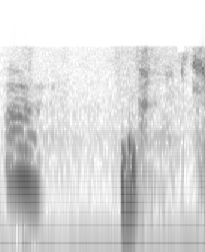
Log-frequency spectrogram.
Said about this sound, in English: Yeah, that's Harry. He wants to leave the room. Like, I've been here long enough. Human, let me out. Funny. I heard that meow. I was like, is that a baby? They sound so much like kids.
